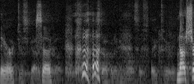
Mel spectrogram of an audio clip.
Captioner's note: laughing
